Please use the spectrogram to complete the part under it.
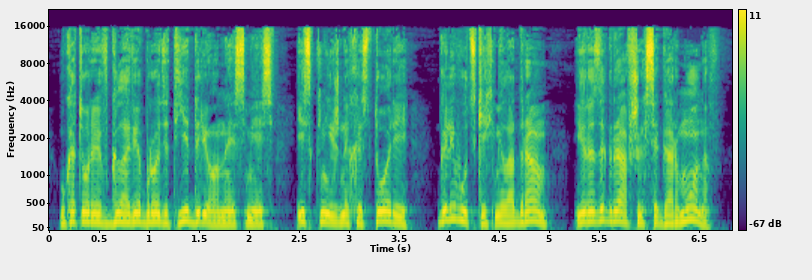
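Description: A talking bird with a high, pinched female voice, put on by a male narrator hisses her words at a near-whisper. She scolds in short, clipped bursts, irritation barely held down. The reading sounds close and dry. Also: warm tone, dry recording.

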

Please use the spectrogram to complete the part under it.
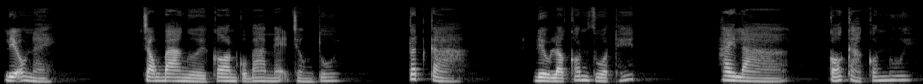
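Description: A woman voicing a quiet, thoughtful young wife who speaks calmly and in a measured way. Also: deep voice. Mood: curious. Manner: calm, measured.

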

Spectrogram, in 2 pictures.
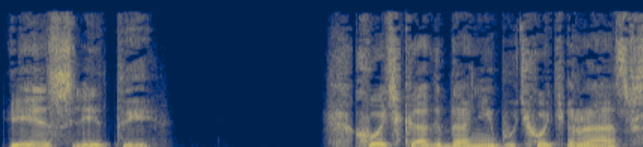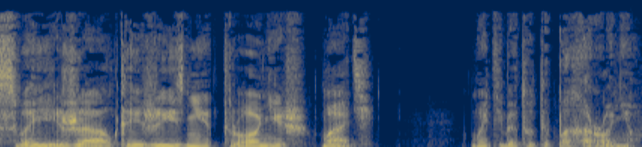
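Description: A burly paramedic hisses his threats in a low, steady voice, as a man acts him out. He sounds cold and in control, with a dry, close storybook sound. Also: normal speed, husky, no room sound. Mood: menacing. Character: tough burly male paramedic, menacing.

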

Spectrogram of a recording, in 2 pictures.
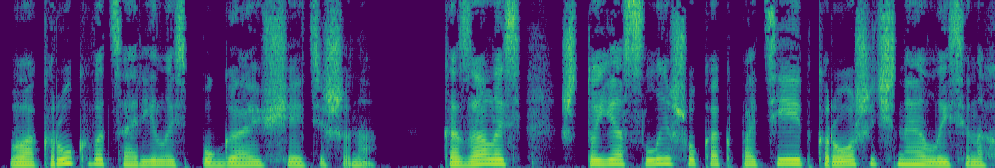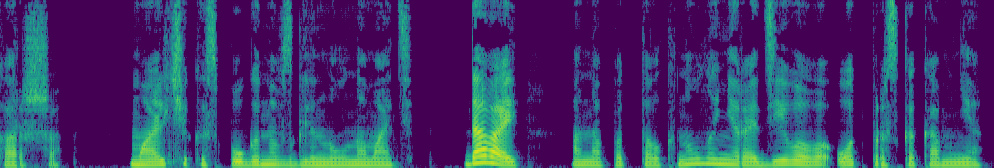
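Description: A woman's voice: lowish voice, a little slow, dry recording, studio quality. Wry woman narrating an audiobook. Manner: wry, lively storytelling. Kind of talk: first-person audiobook narration.

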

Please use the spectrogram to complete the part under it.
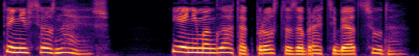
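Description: A gentle, guilt-ridden woman, as a female audiobook reader voices her, soft and unhurried. She explains herself quietly and earnestly, in a very dry, close sound. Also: medium pitch, no room sound, voice pushed up, natural voice. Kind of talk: audiobook character voice.

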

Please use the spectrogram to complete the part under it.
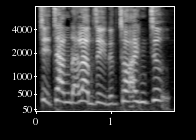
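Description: A man's voice: extremely high pitch, brisk, sharp tone, no echo, studio quality, pitched above the performer's own voice, heavily acted. A man voicing a hot-tempered, jealous young woman who stammers and shrieks when upset. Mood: hurt, furious.

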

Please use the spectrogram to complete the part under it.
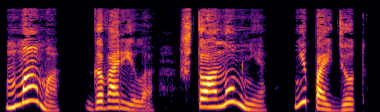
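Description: A woman's voice: fairly high pitch, wildly swooping pitch, unhurried, no echo, voice pushed up. A woman voicing a small, tearful female dog who whines and pleads close to tears, in an audiobook. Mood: sulky. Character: high-pitched tearful little female dog. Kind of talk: audiobook character voice.

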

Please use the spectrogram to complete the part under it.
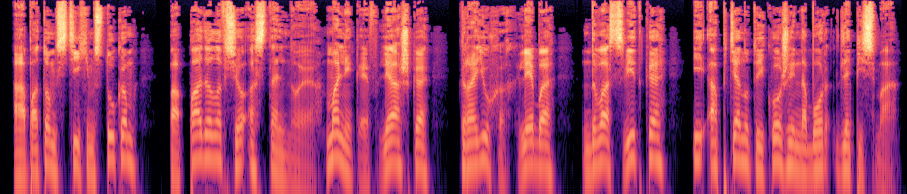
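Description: A man with a medium-pitched voice narrates an audiobook in a measured, storytelling manner. It is scripted narration with clean studio sound and no echo.

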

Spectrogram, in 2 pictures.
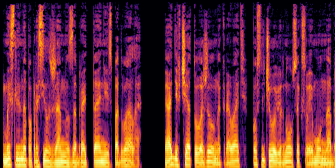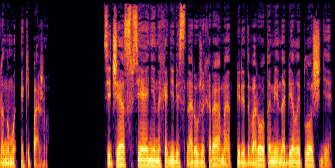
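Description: A man narrating a fantasy audiobook in the first person with expressive storytelling. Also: deep voice, fairly quick, no echo, studio quality.

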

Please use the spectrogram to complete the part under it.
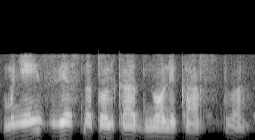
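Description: Male narrator voicing an unruffled, cold-blooded doctor in an audiobook; slightly high, thin phone-like sound. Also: normal speed, dry recording. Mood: calm. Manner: calm, unruffled. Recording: tinny, dry, phone-like audio.

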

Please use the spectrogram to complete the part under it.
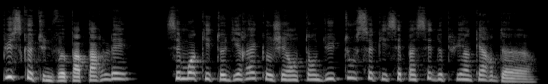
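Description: A woman voicing a stern but fair father who speaks in a measured, grave, reproachful way. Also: fairly high pitch, expressive, darkish tone, voice pushed up, close to an everyday voice.

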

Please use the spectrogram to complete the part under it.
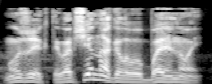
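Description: A man's voice: on the low side, expressive, fairly quick, faint music behind, lightly acted. A man voicing a weary, blunt expedition leader who talks with sarcastic exasperation. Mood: exasperated. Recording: dull lo-fi dry recording.

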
